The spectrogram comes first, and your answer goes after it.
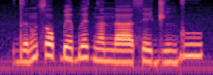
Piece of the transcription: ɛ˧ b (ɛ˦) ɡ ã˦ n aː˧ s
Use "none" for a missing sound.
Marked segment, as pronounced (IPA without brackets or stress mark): ɛ˦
